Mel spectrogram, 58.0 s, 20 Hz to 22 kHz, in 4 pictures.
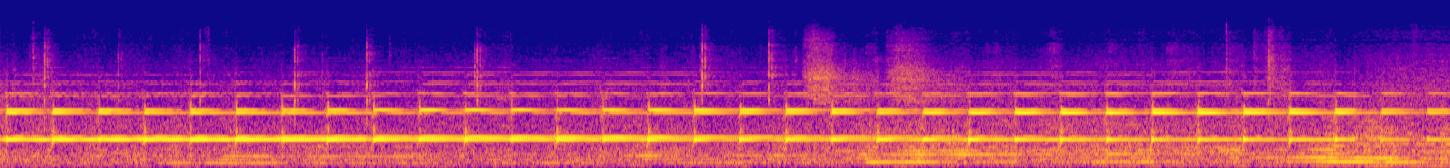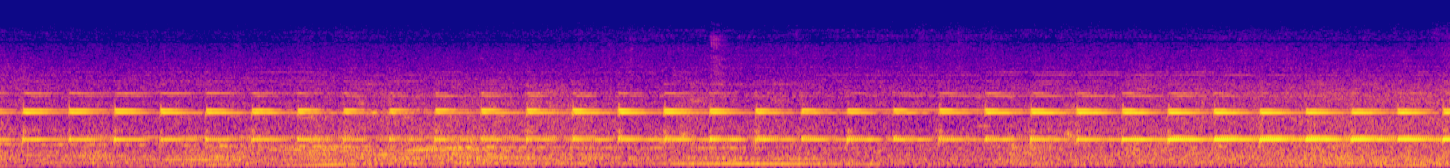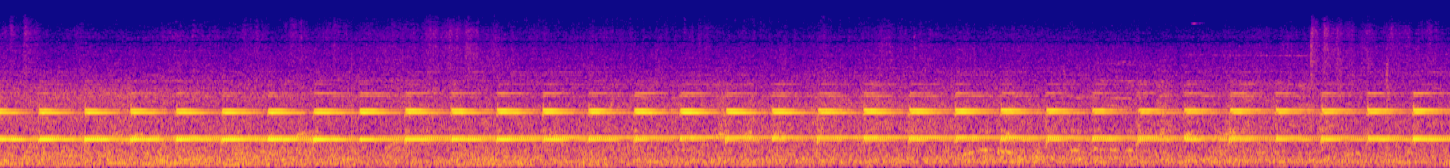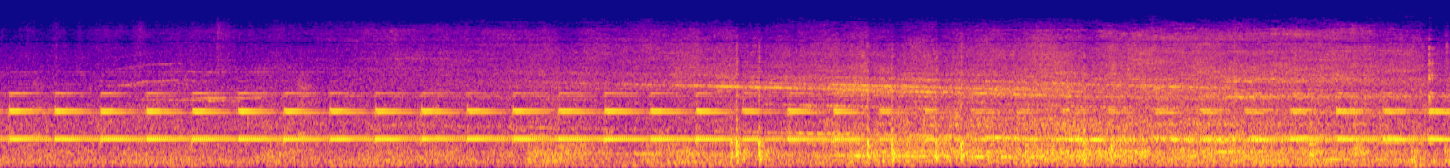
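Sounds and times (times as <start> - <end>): electric train running: 0.0 - 58.0
level crossing alarm bell ringing: 0.0 - 58.0
train wheels squealing on rails: 0.0 - 58.0.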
